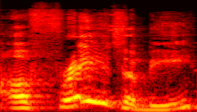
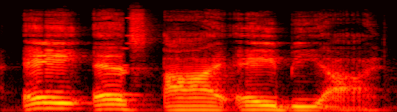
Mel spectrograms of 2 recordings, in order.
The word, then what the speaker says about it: Afrasiabi: Now, Afrazabi, or however you pronounce it, it's Afrasiabi.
